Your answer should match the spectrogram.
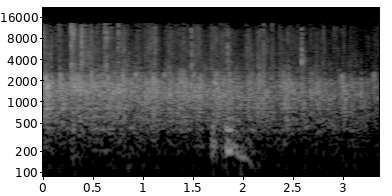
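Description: An audience claps steadily for the women in the room, a dense wash of many hands sustained for a few seconds at moderate volume, with faint voices murmuring underneath.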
